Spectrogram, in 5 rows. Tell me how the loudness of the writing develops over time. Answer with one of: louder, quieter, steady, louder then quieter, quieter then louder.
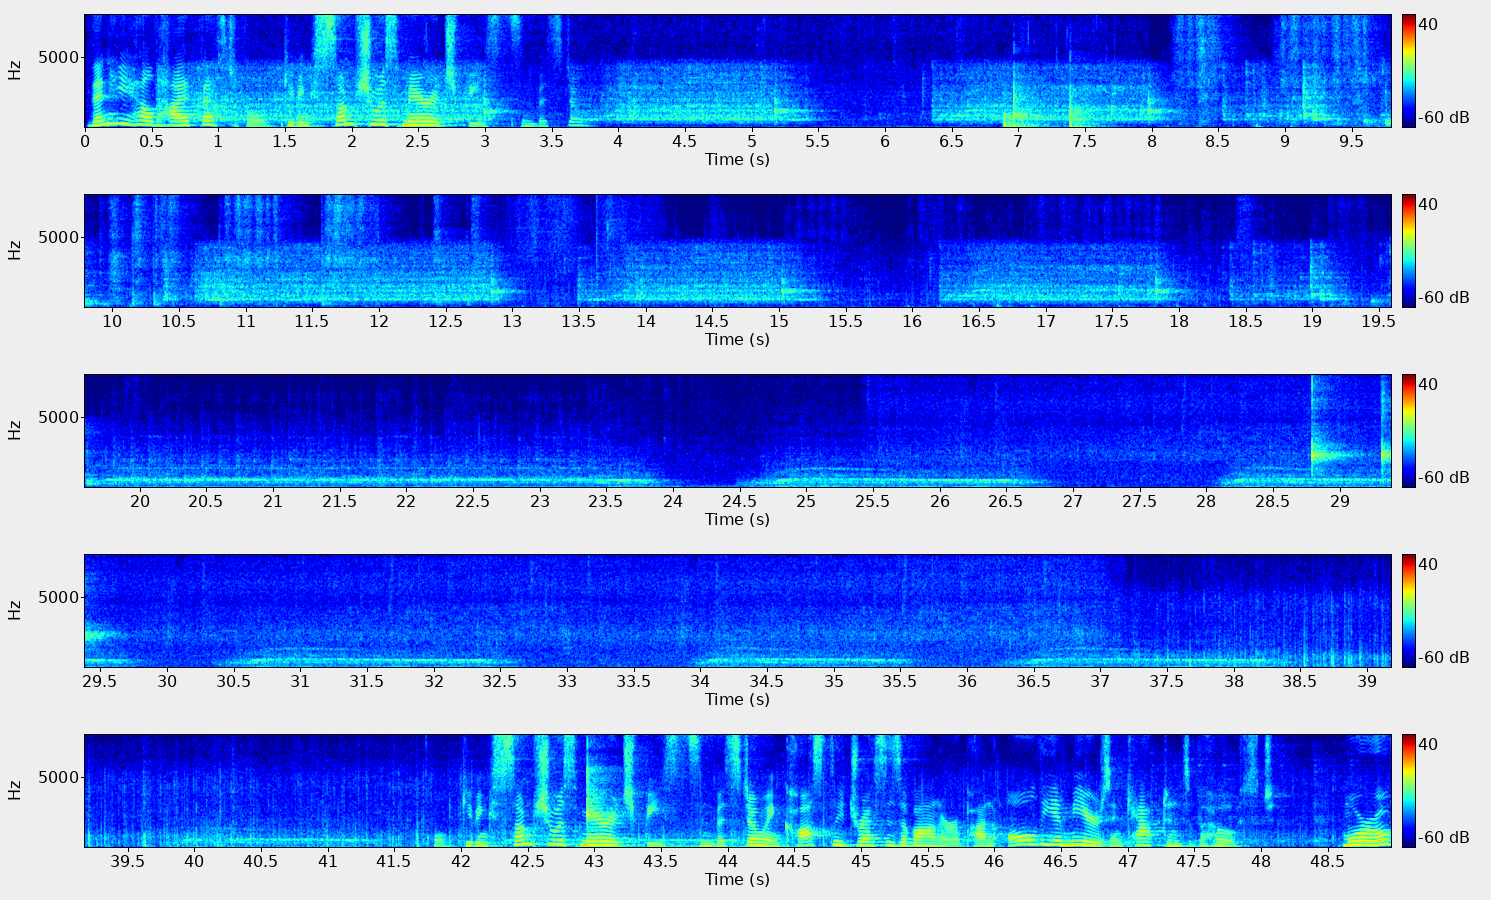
quieter.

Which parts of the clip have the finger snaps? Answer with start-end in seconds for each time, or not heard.
6.8-7.5, 28.8-29.4, 42.9-44.2.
